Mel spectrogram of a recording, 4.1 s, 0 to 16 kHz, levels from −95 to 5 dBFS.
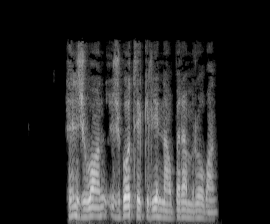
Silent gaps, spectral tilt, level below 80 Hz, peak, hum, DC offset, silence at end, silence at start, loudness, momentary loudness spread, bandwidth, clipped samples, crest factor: none; -5 dB/octave; -64 dBFS; -4 dBFS; none; under 0.1%; 0.8 s; 1 s; -22 LUFS; 11 LU; 8.2 kHz; under 0.1%; 20 dB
